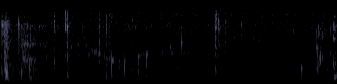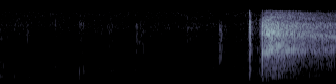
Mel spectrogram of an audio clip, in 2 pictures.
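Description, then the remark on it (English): Someone drinking water: soft, scattered sipping and swallowing clicks, then a sudden loud breathy burst near the end, like a satisfied exhale after the drink. “By the way, I'm drinking my water, too.”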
